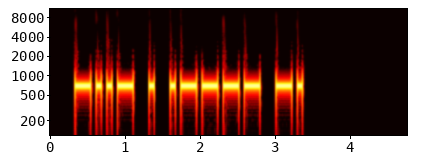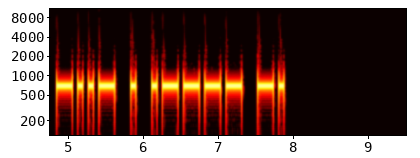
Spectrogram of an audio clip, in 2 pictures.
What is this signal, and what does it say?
Morse code, heard as a keyed tone, about 17 wpm, 700 Hz. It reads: XE1N XE1N
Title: DXCC-100 Call Signs - 4 Characters - Repeated 2x - 17wpm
